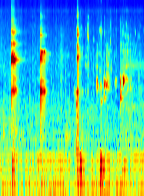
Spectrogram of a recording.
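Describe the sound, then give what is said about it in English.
Whiskey is poured from a bottle at a bar: a few sharp glassy clinks, then short gurgling splashes of liquid filling a glass, with no one talking. “Leave it on the bar, Harry. We'll pour our own.”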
